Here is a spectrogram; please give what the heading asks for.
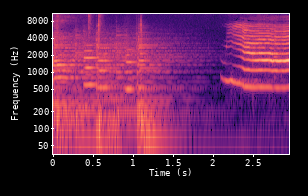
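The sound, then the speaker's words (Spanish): A female cat meows in a kitchen: one drawn-out meow with a sharp onset follows a short musical passage that carries a couple of percussive hits. “Esa es la gata de Doña Emelina. Imitemos la gata de Doña Emelina, la que maulla en la cocina.”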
